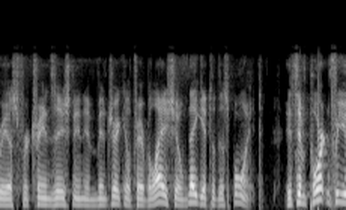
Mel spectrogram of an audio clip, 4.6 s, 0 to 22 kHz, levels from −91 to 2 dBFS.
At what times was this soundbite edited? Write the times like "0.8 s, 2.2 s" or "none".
2.5 s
